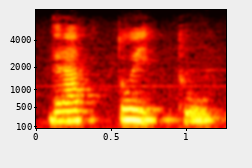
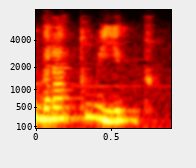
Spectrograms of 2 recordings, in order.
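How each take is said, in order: First: Gratuito broken slowly into gra-TUI-to; careful demo of gratuito as gra-TUI-to; stress on TUI. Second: Gratuito as gra-tu-Í-to; wrong stress on I. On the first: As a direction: draw out gratuito, "tui" as one strong syllable. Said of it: "a sílaba tônica é o tui". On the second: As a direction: lean on a separate "i" in gratuito. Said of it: "e não o i". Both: Shown as a demonstration.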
